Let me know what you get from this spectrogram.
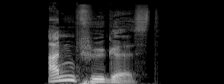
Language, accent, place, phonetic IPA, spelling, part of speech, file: German, Germany, Berlin, [ˈanˌfyːɡəst], anfügest, verb, De-anfügest.ogg
- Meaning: second-person singular dependent subjunctive I of anfügen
